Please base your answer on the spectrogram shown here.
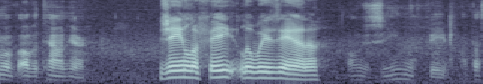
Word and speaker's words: Jean Lafitte: Royal, how do you pronounce the name of the town here? Jean Lafitte, Louisiana. Jean Lafitte. I thought somebody was saying Saint Lafitte.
